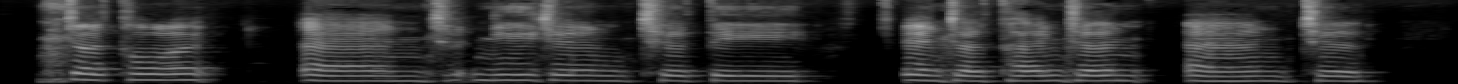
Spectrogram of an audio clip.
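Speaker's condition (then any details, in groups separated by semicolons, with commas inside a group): Moebius syndrome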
